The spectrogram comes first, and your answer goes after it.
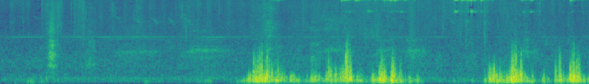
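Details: Ronnie the dog at Wollaton Park, making bursts of low, rough growling noises in two clusters of rapid pulses, with faint voices in the background.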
